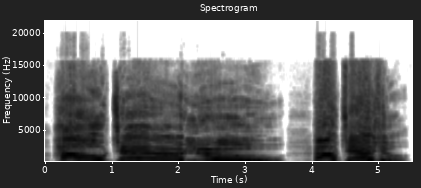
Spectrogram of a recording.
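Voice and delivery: high, loud, drawn-out hammed-up indignation; mock outrage. Streamer shouts at a doubting chat in mock outrage. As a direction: shout it like a scandalized loyalist.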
